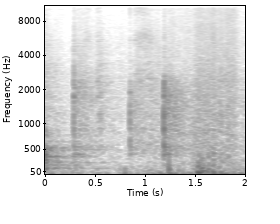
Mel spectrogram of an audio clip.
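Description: Faint chalk writing on a chalkboard: a few short scrapes and taps of chalk on the board.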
